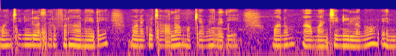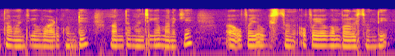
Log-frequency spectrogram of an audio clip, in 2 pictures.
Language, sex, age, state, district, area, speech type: Telugu, male, 18-30, Telangana, Vikarabad, urban, spontaneous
